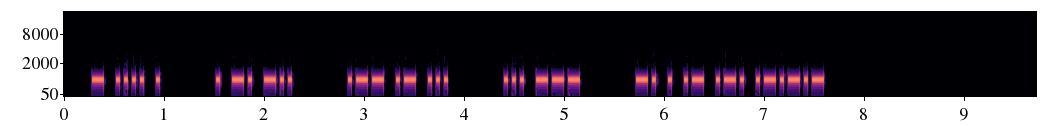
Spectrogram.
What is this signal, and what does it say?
Morse code, heard as a keyed tone, about 30 wpm, 700 Hz. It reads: THE END WAS SO NEAR.
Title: 2x Word-Spacing - Sentences from Top 300 Words - 30wpm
